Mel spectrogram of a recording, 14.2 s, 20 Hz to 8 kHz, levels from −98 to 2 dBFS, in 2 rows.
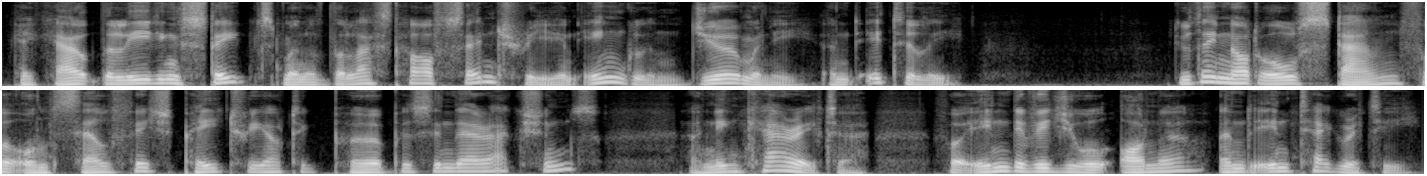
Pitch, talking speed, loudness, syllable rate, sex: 110 Hz, 150 wpm, -21 LUFS, 5.0 syllables/s, male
